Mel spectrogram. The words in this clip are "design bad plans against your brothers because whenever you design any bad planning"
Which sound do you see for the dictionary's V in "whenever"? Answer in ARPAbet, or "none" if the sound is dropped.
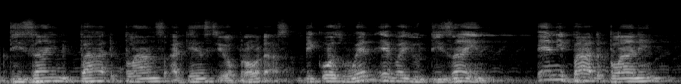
V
